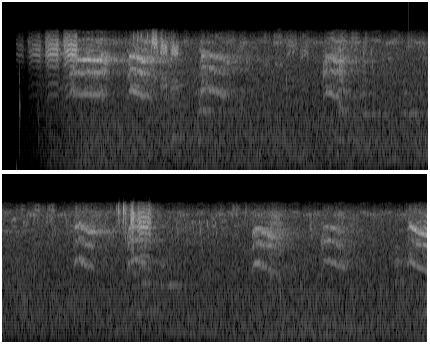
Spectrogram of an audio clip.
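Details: Two Black-capped Chickadee fledglings leaving their nest box for the first time: high, thin chirps and short slurred notes come in scattered bursts of two to four. Most are clustered near the start and around the seven-second mark, over a steady low hum.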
